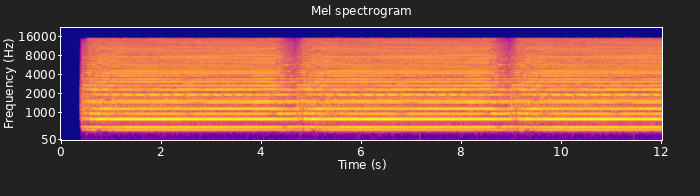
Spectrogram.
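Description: Montréal Canadiens' 2011–13 arena goal horn sounding a loud chord of several tones at once, in three long blasts of about four seconds each, with short breaks between them.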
